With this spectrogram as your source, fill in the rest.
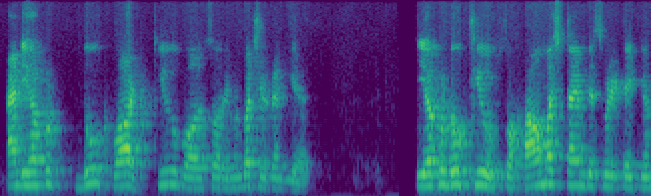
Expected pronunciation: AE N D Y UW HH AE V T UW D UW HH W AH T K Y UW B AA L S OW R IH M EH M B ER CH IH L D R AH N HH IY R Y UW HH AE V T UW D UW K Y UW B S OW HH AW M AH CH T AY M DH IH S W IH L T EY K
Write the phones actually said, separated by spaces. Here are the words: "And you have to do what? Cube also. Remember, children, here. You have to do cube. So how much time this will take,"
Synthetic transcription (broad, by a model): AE N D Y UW HH AE V T UW D UW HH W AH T K Y UW B AA L S OW R IH M EH M B ER CH IH L D R AH N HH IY R Y UW HH AE V T UW D UW K Y UW B S OW HH AW M AH CH T AY M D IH S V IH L T EY K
